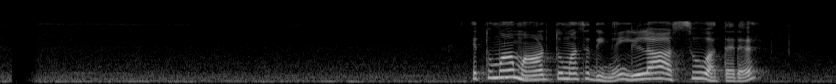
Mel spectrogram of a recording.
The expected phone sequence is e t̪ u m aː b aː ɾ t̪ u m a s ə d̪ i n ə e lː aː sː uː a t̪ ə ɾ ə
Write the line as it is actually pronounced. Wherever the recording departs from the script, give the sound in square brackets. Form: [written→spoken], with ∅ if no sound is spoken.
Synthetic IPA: e t̪ u m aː [b→m] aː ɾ t̪ u m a s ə d̪ i n ə [e→i] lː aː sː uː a t̪ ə ɾ ə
